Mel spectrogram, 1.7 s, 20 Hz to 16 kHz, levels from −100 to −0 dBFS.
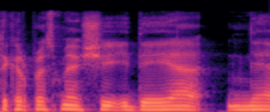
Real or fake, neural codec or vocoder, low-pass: real; none; 10.8 kHz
